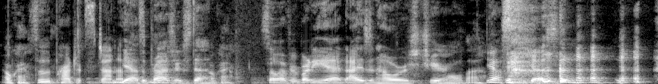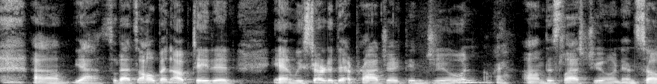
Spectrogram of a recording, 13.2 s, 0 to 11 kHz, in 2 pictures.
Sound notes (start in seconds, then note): 6.5 laughs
